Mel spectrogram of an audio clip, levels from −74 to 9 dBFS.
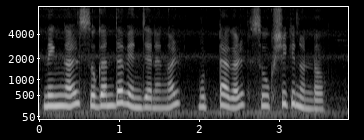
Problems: constant background noise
